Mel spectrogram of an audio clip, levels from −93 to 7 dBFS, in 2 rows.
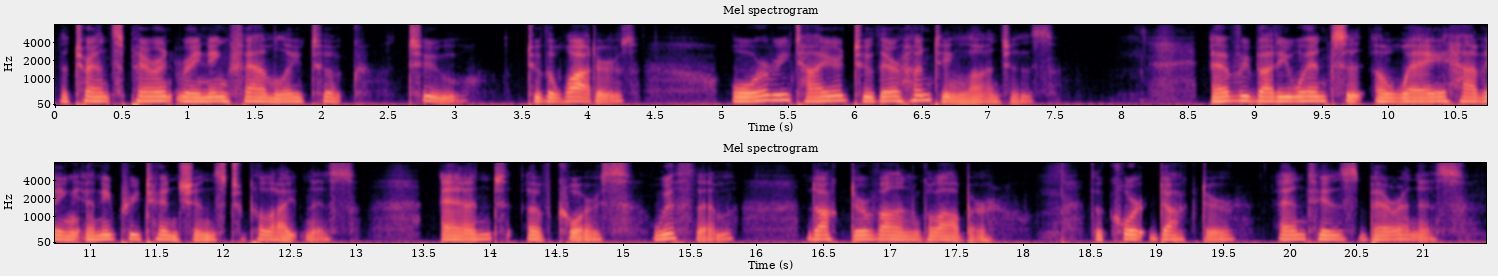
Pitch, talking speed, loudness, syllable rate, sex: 150 Hz, 105 wpm, -18 LUFS, 3.9 syllables/s, female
